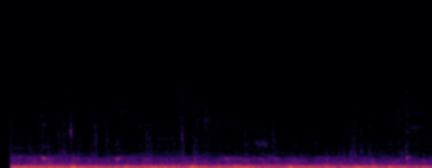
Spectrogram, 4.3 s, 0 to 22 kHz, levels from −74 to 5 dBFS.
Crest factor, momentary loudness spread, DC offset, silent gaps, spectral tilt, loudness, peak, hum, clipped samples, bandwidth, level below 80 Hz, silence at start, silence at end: 14 dB; 3 LU; under 0.1%; none; -9 dB/octave; -33 LUFS; -18 dBFS; none; under 0.1%; 9.4 kHz; -48 dBFS; 0.1 s; 0 s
